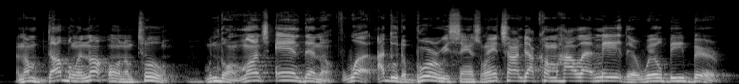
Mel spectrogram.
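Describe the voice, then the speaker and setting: A man with an American accent, fairly high pitch, fairly quick pace, animated tone and lively intonation over music in the background. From New York City (Harlem, Bronx), with Chicago South Side roots. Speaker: food truck owner. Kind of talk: casual chat.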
